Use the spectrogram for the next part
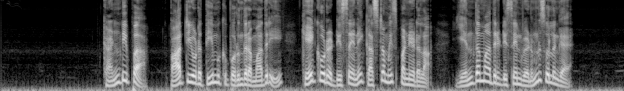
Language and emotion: Tamil, happy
